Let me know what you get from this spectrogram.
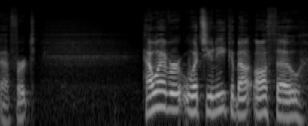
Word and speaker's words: Otho: His name is the following: Colonel Otho, that's spelled O-T-H-O, Colonel Otho Holland Williams.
